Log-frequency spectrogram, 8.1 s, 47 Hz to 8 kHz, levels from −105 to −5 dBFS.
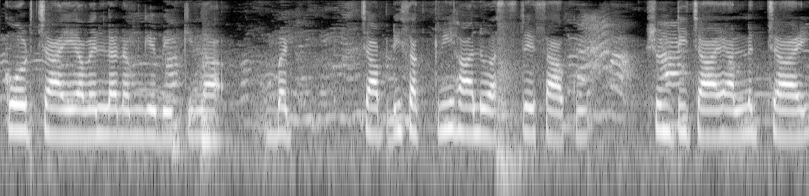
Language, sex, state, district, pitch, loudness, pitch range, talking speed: Kannada, female, Karnataka, Raichur, 235 Hz, -15 LUFS, 225-260 Hz, 125 wpm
